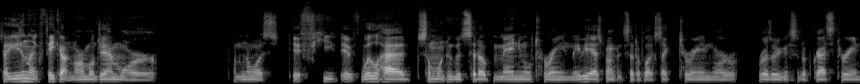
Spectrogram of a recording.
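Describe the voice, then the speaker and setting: Speaking at a very fast pace, a man delivers flat, monotone lines in a medium-pitched voice on a very clean recording with a silent background. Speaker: gaming video creator. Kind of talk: gameplay commentary.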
